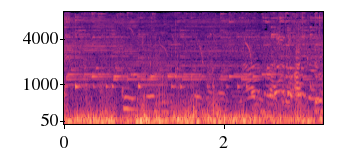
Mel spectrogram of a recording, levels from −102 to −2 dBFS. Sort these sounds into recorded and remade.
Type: recorded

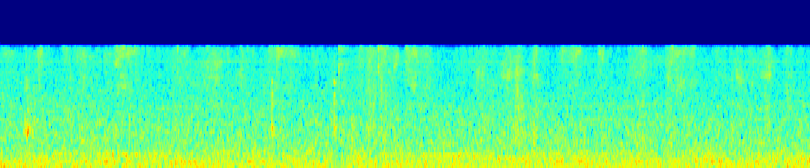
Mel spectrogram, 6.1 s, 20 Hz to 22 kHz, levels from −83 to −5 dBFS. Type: recorded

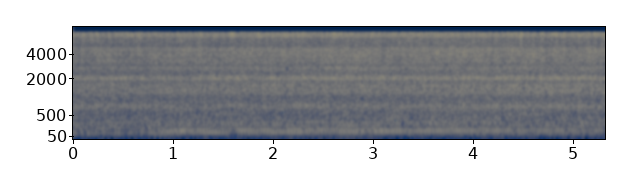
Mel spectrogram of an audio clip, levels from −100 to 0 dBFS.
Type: recorded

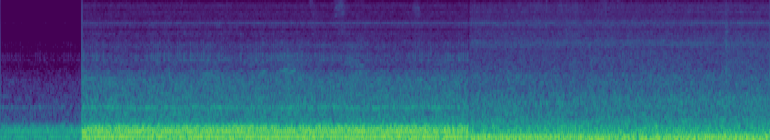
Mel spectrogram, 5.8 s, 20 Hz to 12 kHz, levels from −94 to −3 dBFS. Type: recorded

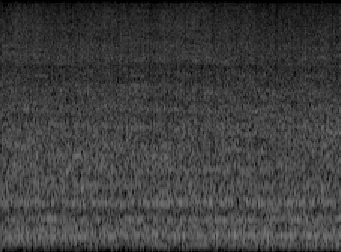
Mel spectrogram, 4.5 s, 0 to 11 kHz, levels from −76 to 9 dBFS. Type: remade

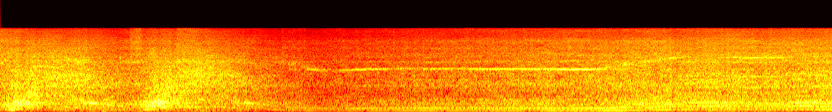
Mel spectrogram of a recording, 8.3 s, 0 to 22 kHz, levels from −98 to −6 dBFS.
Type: remade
